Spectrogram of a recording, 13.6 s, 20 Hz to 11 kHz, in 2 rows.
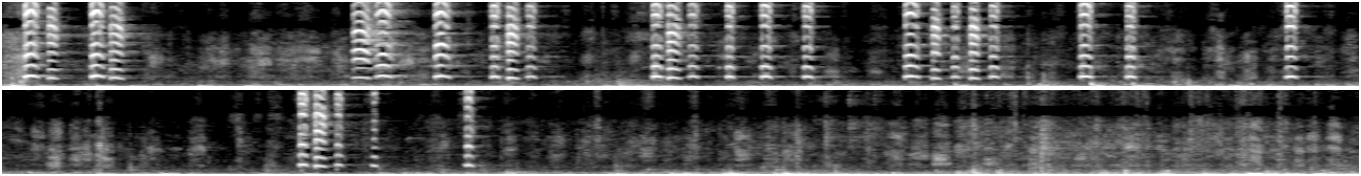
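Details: Pug puppy littermates born on April 17, five siblings soon going to new homes, lively indoors: bursts of high, harmonic squeaky yelps come in quick clusters of two to five notes over the first nine seconds, then fade to soft rustling and snuffles.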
